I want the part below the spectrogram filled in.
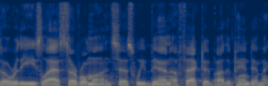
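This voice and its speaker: The speaker is a man with an unremarkable speaking voice. His pitch is medium and his pace moderate. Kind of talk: fervent congregational prayer. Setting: church service with congregation, pandemic time.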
